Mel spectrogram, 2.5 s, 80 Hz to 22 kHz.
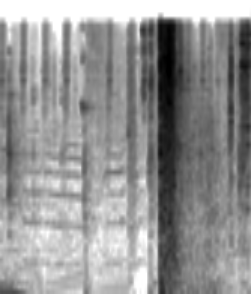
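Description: A single loud Kar98k rifle shot cracks out midway through in PlayerUnknown's Battlegrounds, preceded by synthetic game tones and followed by a brief rumbling tail.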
